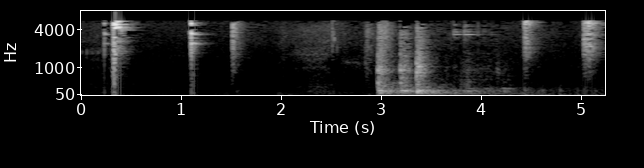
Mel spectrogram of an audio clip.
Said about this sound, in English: Bunch of clinking going on.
